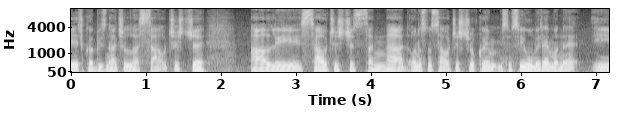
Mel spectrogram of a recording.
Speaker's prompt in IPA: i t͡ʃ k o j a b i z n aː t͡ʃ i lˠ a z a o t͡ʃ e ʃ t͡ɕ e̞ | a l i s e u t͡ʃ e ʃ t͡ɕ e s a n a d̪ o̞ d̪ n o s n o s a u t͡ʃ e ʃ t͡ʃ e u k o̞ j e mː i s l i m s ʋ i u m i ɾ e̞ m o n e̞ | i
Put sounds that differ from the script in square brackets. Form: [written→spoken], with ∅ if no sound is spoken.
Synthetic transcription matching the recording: [i→e] t͡ʃ k o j a b i z n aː t͡ʃ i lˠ a [z→s] a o t͡ʃ e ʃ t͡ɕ e̞ | a l i s [e→a] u t͡ʃ e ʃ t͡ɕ e s a n a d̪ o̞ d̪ n o s n o s a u t͡ʃ e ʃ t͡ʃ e u k o̞ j e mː i s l i m s ʋ i u m i ɾ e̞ m o n e̞ | i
